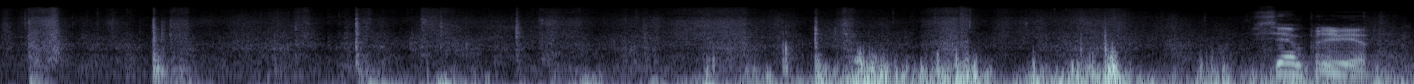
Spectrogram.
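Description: A brush scrapes snow off a car.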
